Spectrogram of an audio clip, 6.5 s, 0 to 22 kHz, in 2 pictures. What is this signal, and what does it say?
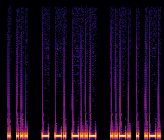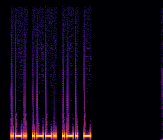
Morse code, heard as a keyed tone, about 28 wpm, 700 Hz. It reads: ES TNX FER RPRT
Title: Practice QSO - Exchange 2 - Info - 28wpm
